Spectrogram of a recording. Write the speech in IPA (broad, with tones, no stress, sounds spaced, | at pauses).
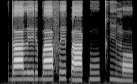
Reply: d aː˦ l e˦ ɾ ɪ˦ b aː˦ f e˦ ɓ aː˨ k͡p uː˦ kʰ i˦˨ m ɔ˨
